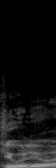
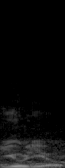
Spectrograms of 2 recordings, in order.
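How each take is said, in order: First: The name is said the English way. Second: The name is said the Spanish way. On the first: This is how the player's name is said here. The speaker calls it right. "We have been told it's Julio" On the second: This is not how the player's name is said here. The speaker calls it wrong. "not giving it the Spanish pronunciation"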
